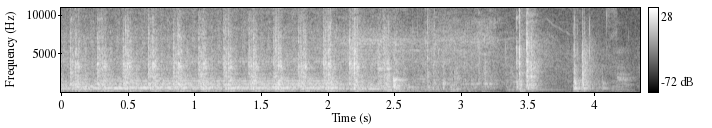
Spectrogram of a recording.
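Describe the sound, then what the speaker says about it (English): A sewing machine runs in a fast, steady rhythmic chatter as it stitches a quarter-inch seam joining rows of rag quilt blocks, then stops, followed by a couple of brief handling clunks. "I'm going to go put this under the foot, and I'm going to sew the 1/4-inch seam"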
